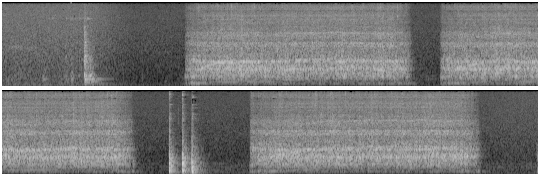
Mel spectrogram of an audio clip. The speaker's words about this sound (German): Ah, jetzt male ich erstmal den Kaffee.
